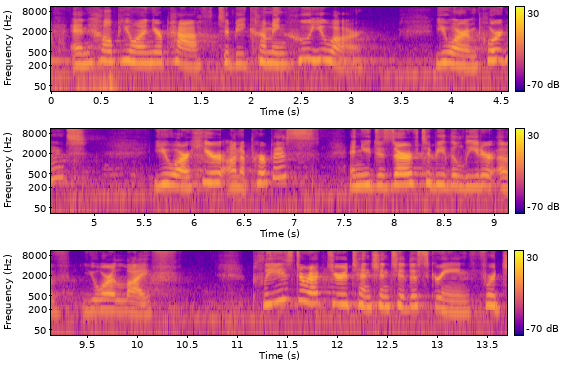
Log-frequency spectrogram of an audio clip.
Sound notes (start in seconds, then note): none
